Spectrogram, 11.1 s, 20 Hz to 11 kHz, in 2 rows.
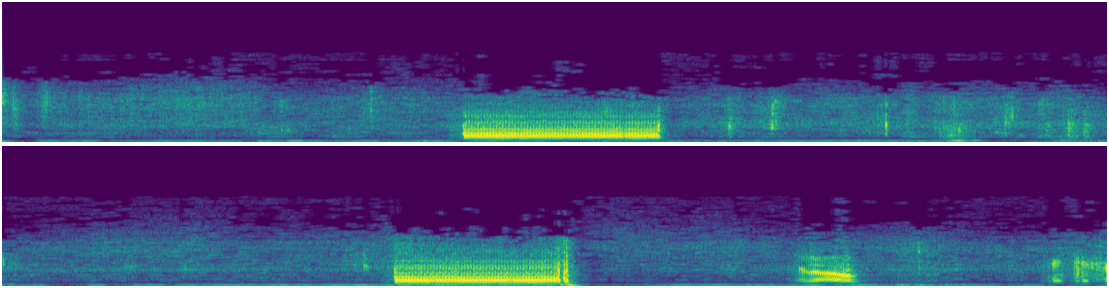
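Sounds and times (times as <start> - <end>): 
low telephone line hum: 0.1 - 11.0
telephone line ringback tones: 2.3 - 3.3, 7.5 - 8.4.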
